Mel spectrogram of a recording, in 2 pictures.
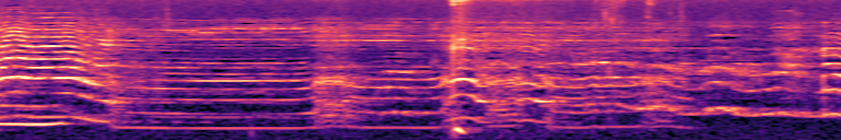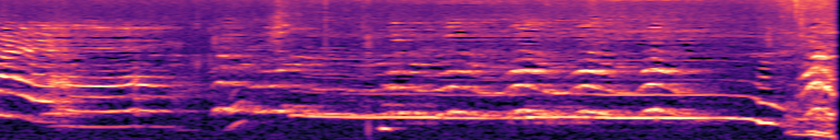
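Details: Domestic dog joining in as a recording of howling dogs plays; several overlapping voices hold long level and falling howls, some rising and bending, with a brief sharp yip in the middle.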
